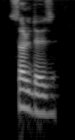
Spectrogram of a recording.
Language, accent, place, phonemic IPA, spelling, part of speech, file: French, France, Lyon, /sɔl.døz/, soldeuse, noun, LL-Q150 (fra)-soldeuse.wav
- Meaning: female equivalent of soldeur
